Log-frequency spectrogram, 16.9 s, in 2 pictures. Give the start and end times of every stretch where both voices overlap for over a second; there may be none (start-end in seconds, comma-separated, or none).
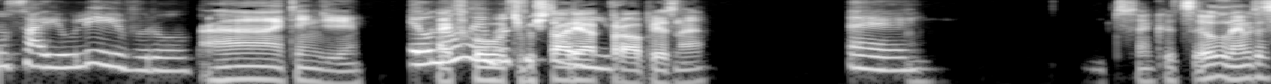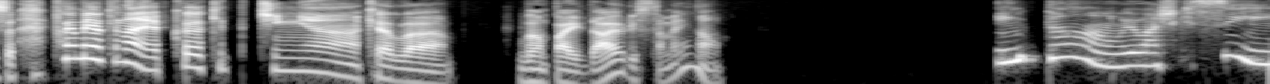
2.9-4.2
